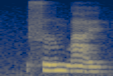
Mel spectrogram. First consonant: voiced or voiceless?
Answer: voiceless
